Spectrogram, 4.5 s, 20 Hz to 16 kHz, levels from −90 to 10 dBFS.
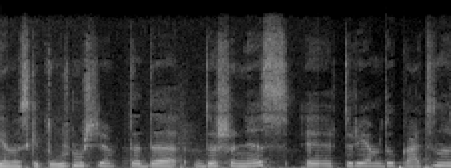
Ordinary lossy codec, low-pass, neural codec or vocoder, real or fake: AAC, 48 kbps; 14.4 kHz; none; real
